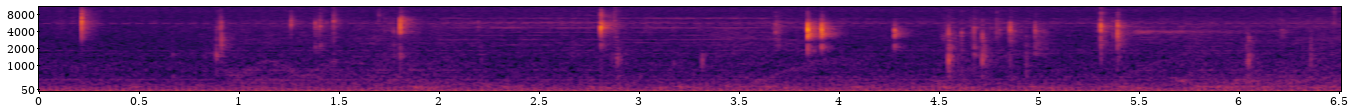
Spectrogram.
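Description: Food packaging crinkling and snapping in the hands in scattered, irregular sharp clicks as someone struggles to open it.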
